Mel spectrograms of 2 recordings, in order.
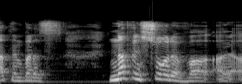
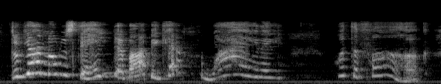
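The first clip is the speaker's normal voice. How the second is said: much higher, rising incredulous outburst; outraged disbelief; 13 semitones higher than usual. Real, not acted. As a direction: shoot up in pitch, disbelieving. Outraged about [name] hate.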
